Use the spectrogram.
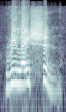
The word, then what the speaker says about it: relation: Okay, now words ending with the word TION, the letters TION, are pronounced as shin. You don't say TION or TION, you say shin.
